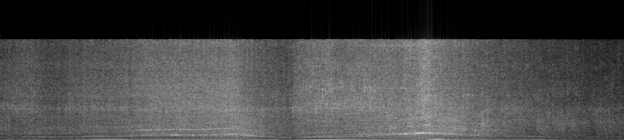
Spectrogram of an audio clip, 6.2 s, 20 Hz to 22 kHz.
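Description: Steyr-Puch Pinzgauer 710K's air-cooled four-cylinder petrol engine pulling the truck off-road, the revs climbing twice with a dip between. It peaks about four seconds in, then falls away and fades as the truck drives off.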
